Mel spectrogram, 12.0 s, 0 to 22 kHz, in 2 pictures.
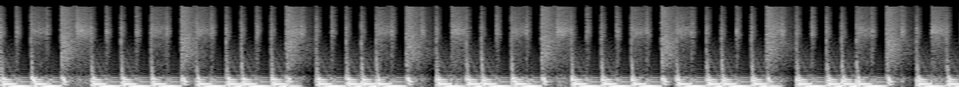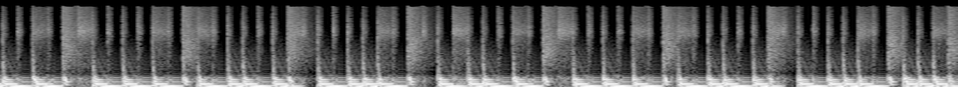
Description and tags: Agressivebeat80bpm
A fast electronic beat with some attitude 80bpm or 160 bpm
Beat, Filter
